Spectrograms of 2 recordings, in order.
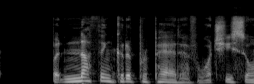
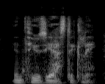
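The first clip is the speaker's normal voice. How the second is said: ordinary delivery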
